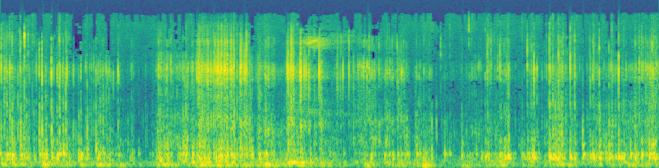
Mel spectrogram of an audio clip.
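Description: Long nails scratch over the bristled surface of a half-round green silicone scrubber pad with dense soft nubs. The result is a steady, dense, muffled scratching and rubbing with a low, rumbling body and quick, soft flutters of texture, swelling and easing without pause.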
